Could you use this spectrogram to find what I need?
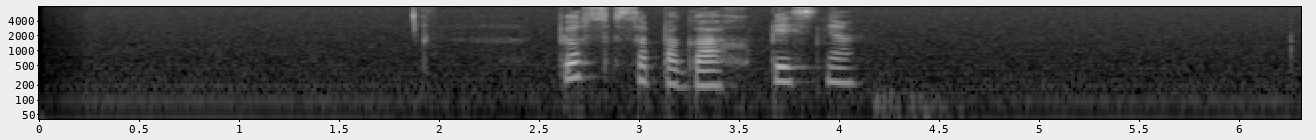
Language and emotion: Russian, neutral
